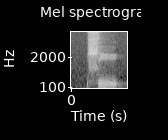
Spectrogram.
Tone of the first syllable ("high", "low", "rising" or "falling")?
falling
